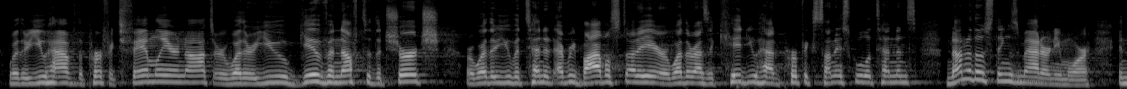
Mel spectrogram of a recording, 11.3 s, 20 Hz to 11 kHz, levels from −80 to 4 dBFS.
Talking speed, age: 220 wpm, 30-49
